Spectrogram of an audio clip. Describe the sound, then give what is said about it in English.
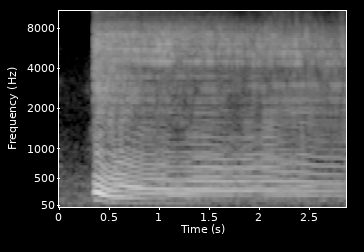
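A voice imitates a long fart while sitting on a toilet in a bathroom, making one sustained, loud buzzing raspberry tone that drops slightly in pitch at the start and then holds steady to the end. “It was a minute long fart.”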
